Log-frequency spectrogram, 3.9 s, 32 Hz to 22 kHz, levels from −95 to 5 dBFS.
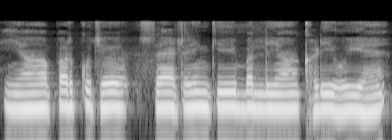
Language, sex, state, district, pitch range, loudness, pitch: Hindi, male, Uttar Pradesh, Saharanpur, 140-150 Hz, -13 LUFS, 145 Hz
